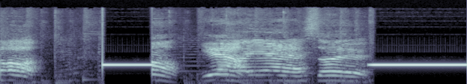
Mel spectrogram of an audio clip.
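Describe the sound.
A steady, loud censor bleep tone cuts in twice over someone speaking, first for about half a second, then holding for a full second at the end after the voice resumes between them.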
